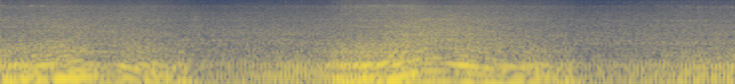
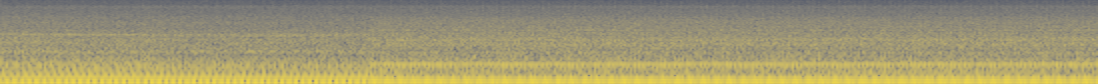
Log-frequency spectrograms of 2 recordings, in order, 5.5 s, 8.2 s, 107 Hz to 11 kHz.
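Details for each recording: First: Honda CR-V after ignition coil replacement, O2 sensor codes present from aftermarket catalytic converters: engine climbs smoothly through two rev blips and settles with no stumble or miss; normal revving. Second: 2008 Honda CR-V after replacing ignition coils (owner reported stutter at red lights and with A/C on): initial start with slight uneven stumble, brief misfire, then pitch steps down to steadier idle.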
